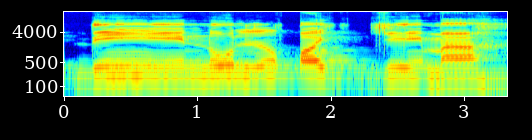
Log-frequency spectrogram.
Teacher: قیمہ کے قاف کو پر ادا کریں گے اور آخر میں ہا کو بھی ظاہر کریں گے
